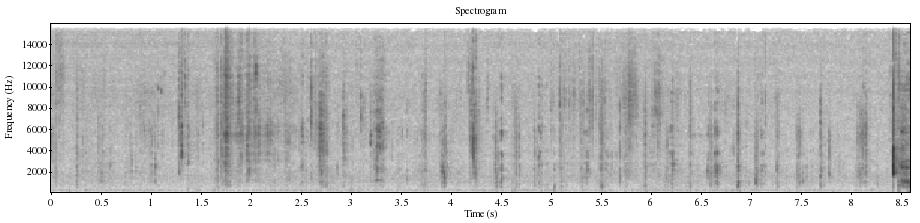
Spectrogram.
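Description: Steady, irregular chewing on bread during a lunch break: soft, crackly mouth clicks and crunches repeating every fraction of a second at a quiet, even level, with no talking.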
